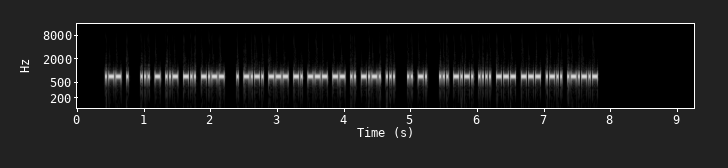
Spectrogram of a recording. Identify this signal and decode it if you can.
Morse code, heard as a keyed tone, about 46 wpm, 700 Hz. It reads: WE STUDY ECONOMICS IN SCHOOL.
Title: Sentences from Top 1000 Words - Review Part 3 - 45wpm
